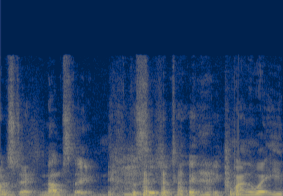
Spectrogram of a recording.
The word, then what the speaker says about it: Namaste: Namaste no mistakes anyways it's supposed to be Namaste but he doesn't know how to say it so he goes no mistakes I think it's hilarious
